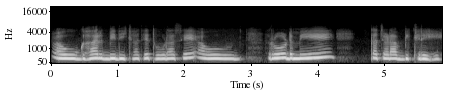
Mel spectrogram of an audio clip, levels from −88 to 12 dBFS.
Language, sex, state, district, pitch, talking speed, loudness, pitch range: Chhattisgarhi, female, Chhattisgarh, Rajnandgaon, 250 Hz, 135 wpm, -12 LUFS, 240-270 Hz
